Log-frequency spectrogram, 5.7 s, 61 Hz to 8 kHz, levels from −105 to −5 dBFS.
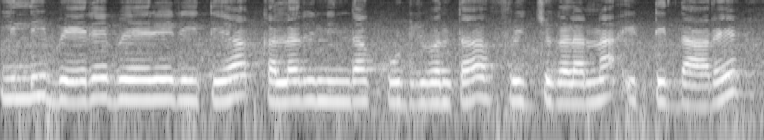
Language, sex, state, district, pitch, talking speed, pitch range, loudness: Kannada, female, Karnataka, Koppal, 240 Hz, 105 wpm, 230-260 Hz, -13 LUFS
